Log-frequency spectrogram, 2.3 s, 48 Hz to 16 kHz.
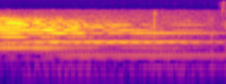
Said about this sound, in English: Those bells remind me of the bells that called my ancestors 6 a.m. to wake up and to begin prayer, and at noon to stop and to eat.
